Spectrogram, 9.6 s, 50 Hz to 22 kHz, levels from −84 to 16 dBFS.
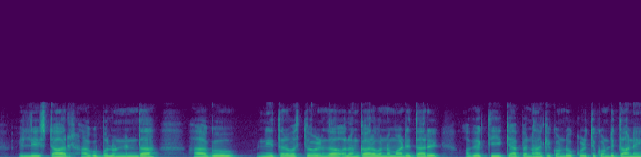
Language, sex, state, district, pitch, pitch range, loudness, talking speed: Kannada, male, Karnataka, Belgaum, 125 Hz, 125-130 Hz, -17 LUFS, 105 wpm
